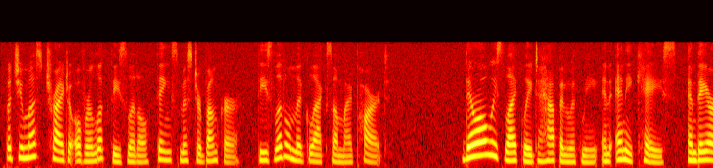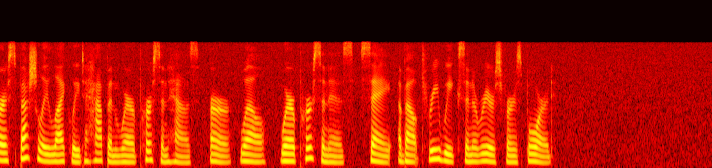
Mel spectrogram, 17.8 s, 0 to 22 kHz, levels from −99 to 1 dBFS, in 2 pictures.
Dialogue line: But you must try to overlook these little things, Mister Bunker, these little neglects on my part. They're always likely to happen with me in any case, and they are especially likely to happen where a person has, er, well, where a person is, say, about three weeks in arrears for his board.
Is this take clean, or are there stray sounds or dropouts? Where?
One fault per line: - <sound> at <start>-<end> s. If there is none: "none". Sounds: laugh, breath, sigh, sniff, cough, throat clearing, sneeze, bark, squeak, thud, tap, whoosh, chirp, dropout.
none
